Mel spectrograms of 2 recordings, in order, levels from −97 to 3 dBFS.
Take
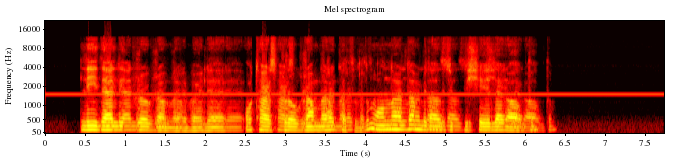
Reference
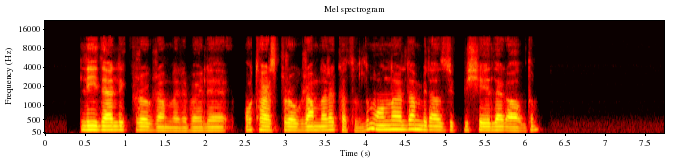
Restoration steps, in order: clip repair -9.5 dBFS; notch 1500 Hz, Q 30; inverse comb 0.227 s -9.5 dB

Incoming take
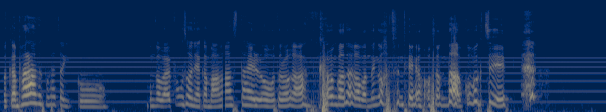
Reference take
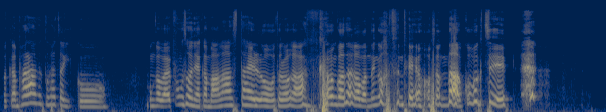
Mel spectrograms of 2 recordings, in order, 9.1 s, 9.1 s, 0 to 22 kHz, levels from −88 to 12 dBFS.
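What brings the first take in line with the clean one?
de-hum 374.3 Hz, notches 7; interpolate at 3.34, 37 ms; gain correction +10 dB, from 0.66

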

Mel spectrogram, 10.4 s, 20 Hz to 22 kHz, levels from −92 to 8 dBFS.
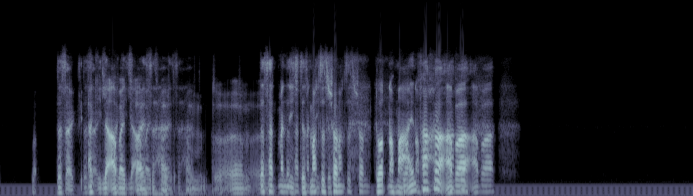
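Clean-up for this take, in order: clip repair -7.5 dBFS; de-hum 54.4 Hz, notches 4; inverse comb 0.388 s -9.5 dB

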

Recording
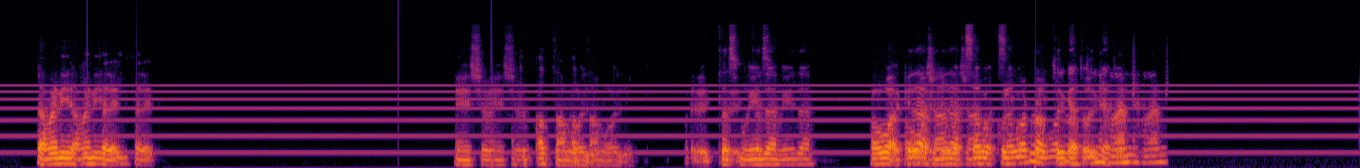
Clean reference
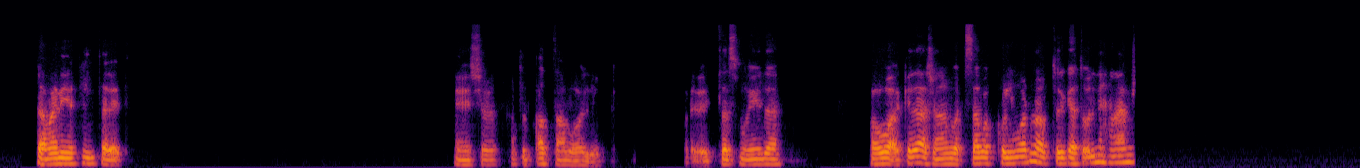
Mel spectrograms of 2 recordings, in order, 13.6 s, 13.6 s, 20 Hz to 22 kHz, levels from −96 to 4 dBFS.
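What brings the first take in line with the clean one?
de-click; de-hum 391.5 Hz, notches 7; interpolate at 1.37/4.93/10.36, 3.1 ms; inverse comb 0.332 s -6 dB

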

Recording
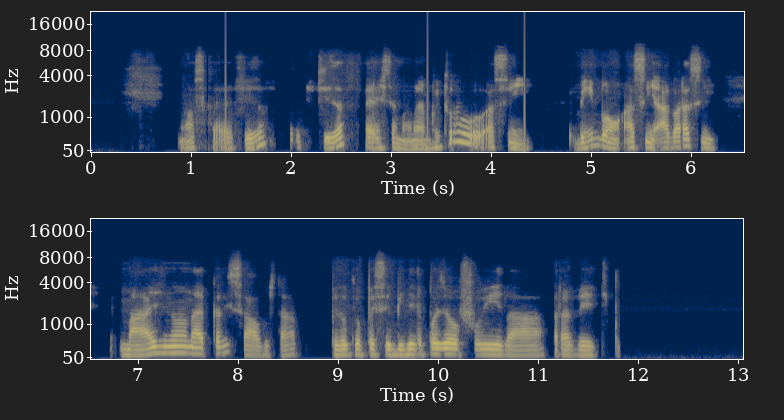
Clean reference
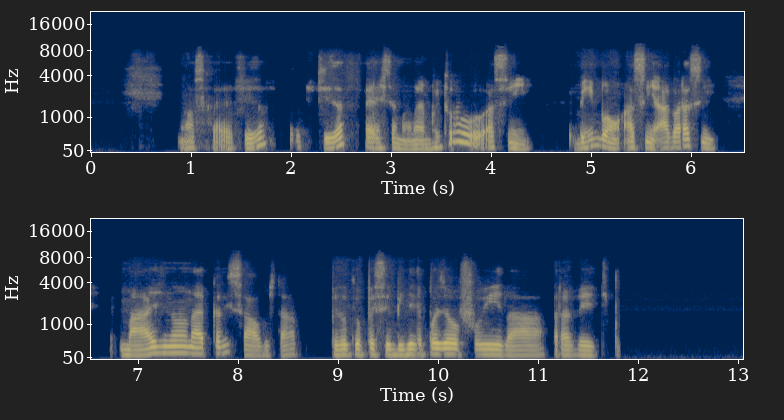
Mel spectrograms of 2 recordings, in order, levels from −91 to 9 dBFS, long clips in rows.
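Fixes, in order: de-click; interpolate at 1.15, 15 ms

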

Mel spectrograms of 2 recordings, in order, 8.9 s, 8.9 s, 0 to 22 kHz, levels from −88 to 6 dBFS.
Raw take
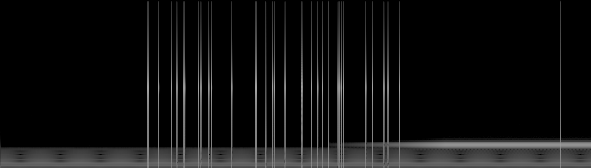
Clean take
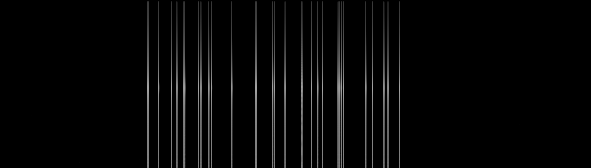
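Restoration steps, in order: de-click; de-hum 65 Hz, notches 5; notch 440 Hz, Q 30

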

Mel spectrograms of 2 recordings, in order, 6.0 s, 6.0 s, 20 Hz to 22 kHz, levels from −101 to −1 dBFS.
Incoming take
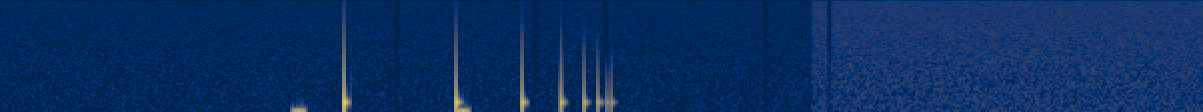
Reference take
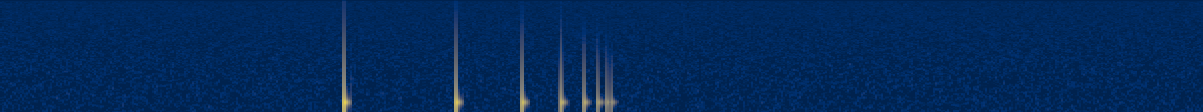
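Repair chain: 1.45–1.57 HPF 140 Hz 24 dB/oct; 2.27–2.39 HPF 140 Hz 24 dB/oct; interpolate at 1.97/2.66/3.01/3.81/4.13, 16 ms; gain 0 dB, from 4.05 s -9.5 dB

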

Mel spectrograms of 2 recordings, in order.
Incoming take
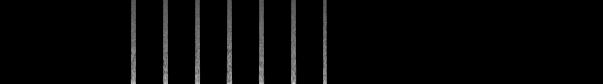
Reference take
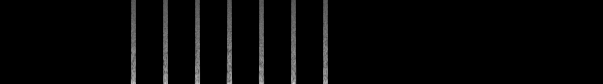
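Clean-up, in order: de-click; interpolate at 3.26, 24 ms

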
